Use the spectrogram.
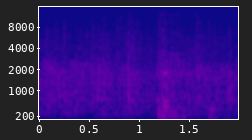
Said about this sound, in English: Praise God, huh? Man, yeah, you can clap.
